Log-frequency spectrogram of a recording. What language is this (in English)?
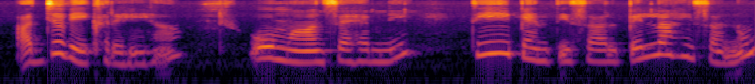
Punjabi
